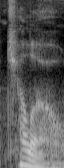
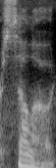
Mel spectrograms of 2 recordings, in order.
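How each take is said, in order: First: "Cello" said CHELL-oh; CH pronunciation. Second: "cello" said with an S, SELL-oh; soft-C pronunciation. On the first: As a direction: start "Cello" with a ch sound. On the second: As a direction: start "cello" with an s sound. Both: Shown as a demonstration. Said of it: "not sure which way it's pronounced".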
